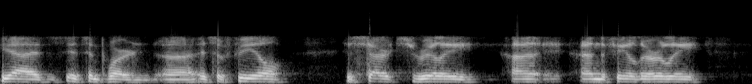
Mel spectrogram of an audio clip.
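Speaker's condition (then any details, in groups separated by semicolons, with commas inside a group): Parkinson's; stays active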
